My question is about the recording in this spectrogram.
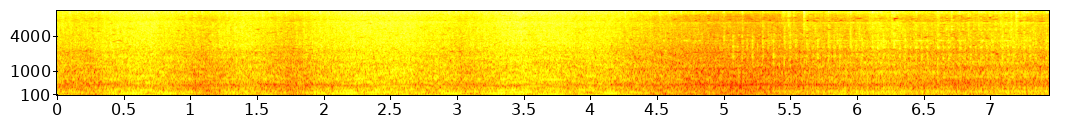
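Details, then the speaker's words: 1994 Suzuki Carry 1.0, after engine teardown for a harsh knocking idle blamed on a worn timing cover bearing: even smooth idle swelling cleanly on throttle blips, no clatter or knock; repair fixed the noise. "sudah halus lur, mesinnya sudah halus, tidak seperti sebelumnya sebelum dibongkar ya lur. Ini sudah jelas banget berbeda."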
